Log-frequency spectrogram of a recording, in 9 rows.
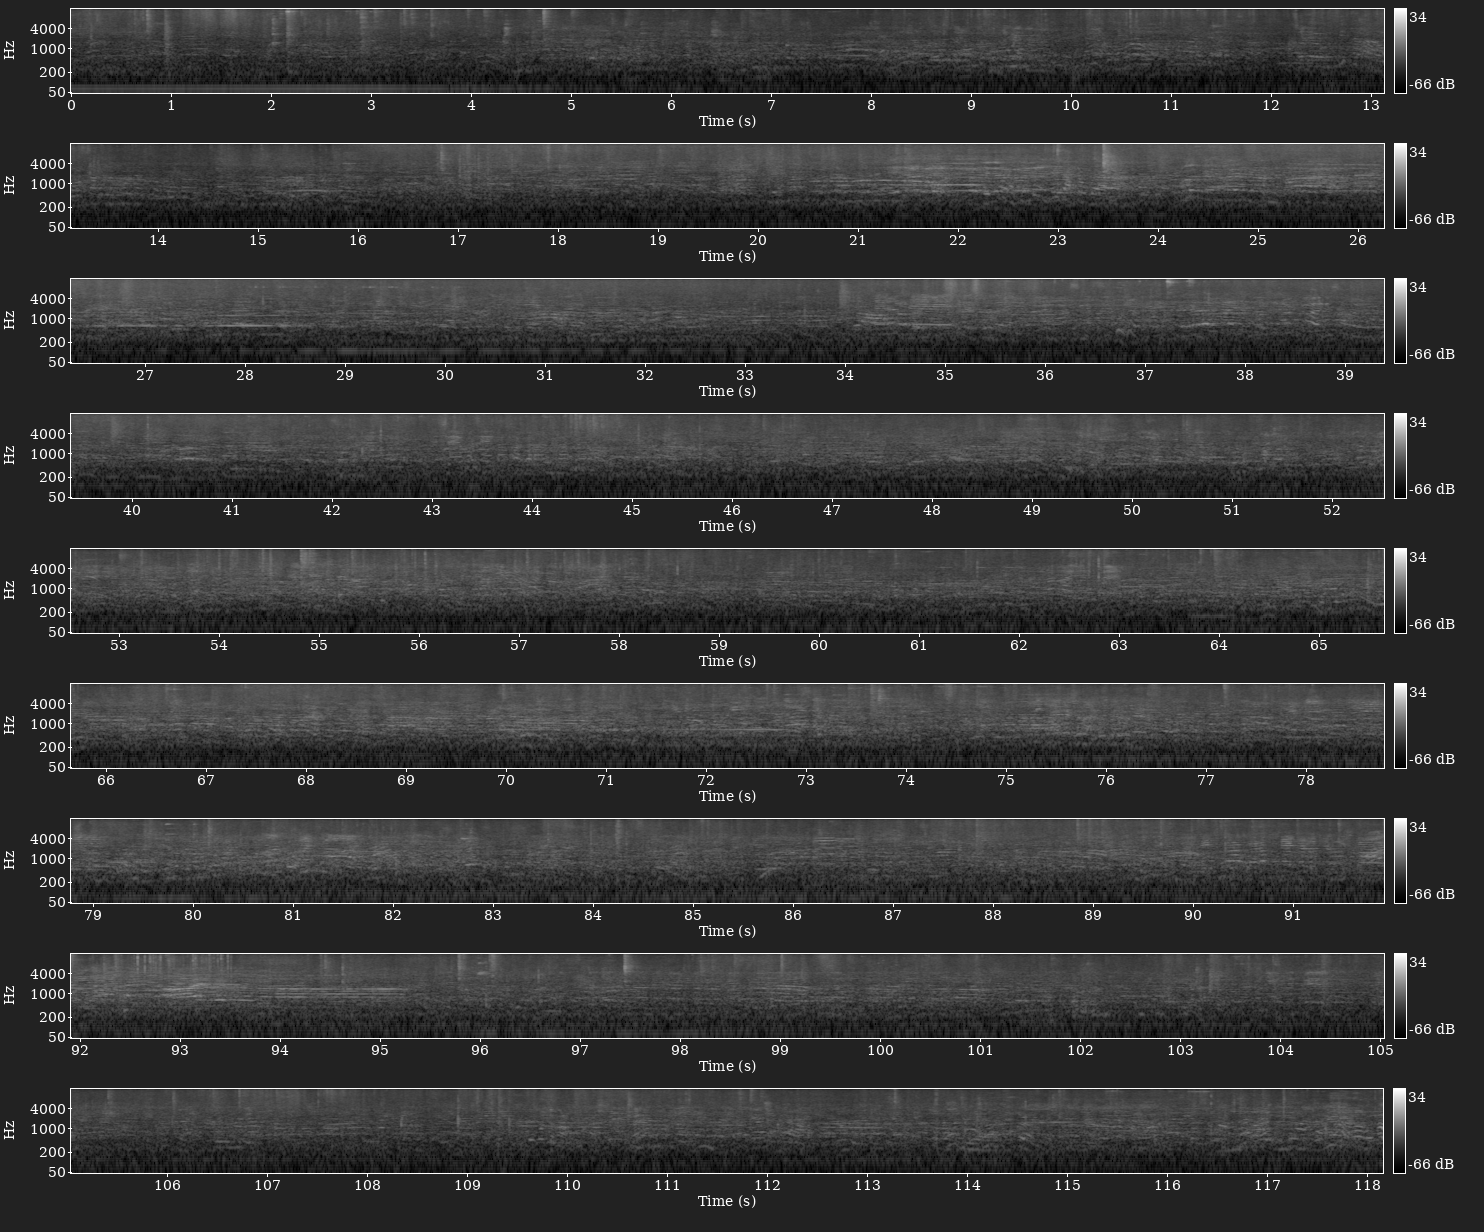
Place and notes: {"title": "Osaka northern downtown, Umeda district, Hanshin deparment store, level - level b1", "date": "2013-03-31 17:52:00", "description": "sonic atmosphere of the grocery store in the basement of one of the department stores. vendors calling to buy their products, a river of customers, a vortex of sounds.", "latitude": "34.70", "longitude": "135.50", "altitude": "18", "timezone": "Asia/Tokyo"}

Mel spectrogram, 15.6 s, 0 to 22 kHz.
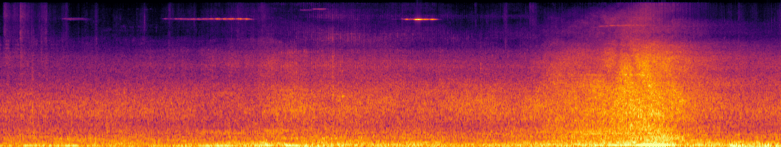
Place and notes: {"title": "Ascolto il tuo cuore, città, I listen to your heart, city, Chapter CXXXII - \"Two years after the first soundwalk in the time of COVID19\": Soundwalk", "date": "2022-03-10 06:48:00", "description": "\"Two years after the first soundwalk in the time of COVID19\": Soundwalk\nChapter CLXXXVIII of Ascolto il tuo cuore, città. I listen to your heart, city\nThursday, March 10th, 2022, exactly two years after Chapter I, first soundwalk, during the night of closure by the law of all the public places due to the epidemic of COVID19.\nThis path is part of a train round trip to Cuneo: I have recorded the walk from my home to Porta Nuova rail station and the start of the train; return is from inside Porta Nuova station back home.\nRound trip are the two audio files are joined in a single file separated by a silence of 7 seconds.\nfirst path: beginning at 6:58 a.m. end at 7:19 a.m., duration 20’33”\nsecond path: beginning at 6:41 p.m. end al 6:54 p.m., duration 13’24”\nTotal duration of recording 34’04”\nAs binaural recording is suggested headphones listening.\nBoth paths are associated with synchronized GPS track recorded in the (kmz, kml, gpx) files downloadable here:\nfirst path:\nsecond path:", "latitude": "45.06", "longitude": "7.68", "altitude": "248", "timezone": "Europe/Rome"}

